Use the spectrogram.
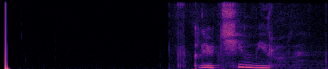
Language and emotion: Russian, neutral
